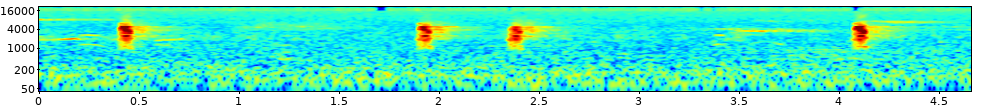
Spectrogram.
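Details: Great spotted woodpecker giving four sharp, short 'kik' notes at uneven gaps, with faint thin whistles of other birds and a steady low outdoor hum behind.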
